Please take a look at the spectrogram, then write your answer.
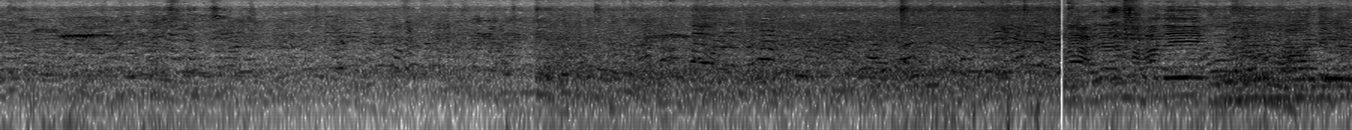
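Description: Dense crowd chatter at Jejuri temple during a family jagran gondhal, many voices babbling close by and swelling slightly louder as the gathering grows.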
